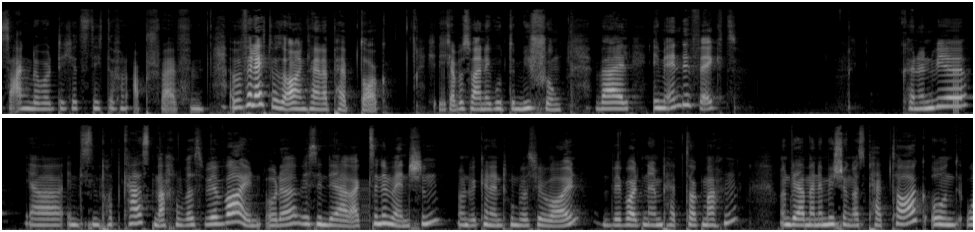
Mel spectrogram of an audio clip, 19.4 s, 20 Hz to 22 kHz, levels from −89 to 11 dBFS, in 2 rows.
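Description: Bluetooth stutter: the wireless link dropped or delayed audio packets, so the receiver replayed its last buffer, giving a brief buzzing repeat at 4.39–4.45 s before "glaube es war eine", 9.51–9.60 s before "ja in diesem", and 13.31–13.39 s after "sind ja". Each skips ahead about 43, 64 and 64 ms, which fits two or three lost packets.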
